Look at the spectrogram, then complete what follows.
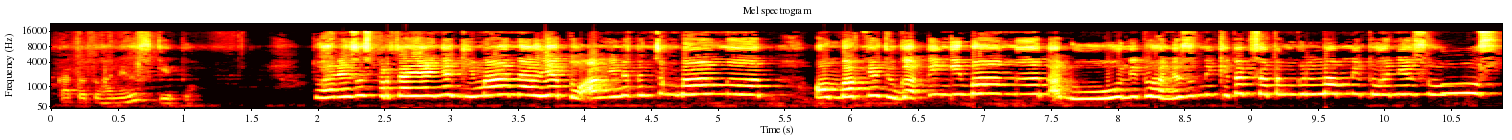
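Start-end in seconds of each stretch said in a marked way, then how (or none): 2.0-10.8 very high wailing protest; acted high, desperate complaint; panicked pleading. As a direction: whine in panic as scared disciples. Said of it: "minta tolong sama Tuhan Yesus".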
